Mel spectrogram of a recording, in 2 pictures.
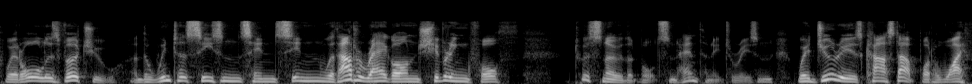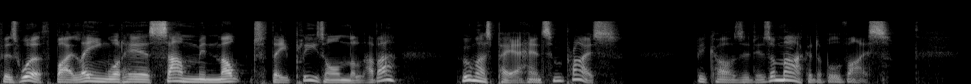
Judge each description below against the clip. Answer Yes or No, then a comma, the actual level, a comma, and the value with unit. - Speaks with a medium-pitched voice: No, low, 130 Hz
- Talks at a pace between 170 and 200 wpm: Yes, average, 175 wpm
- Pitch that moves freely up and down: Yes, wide, 6.4 semitones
